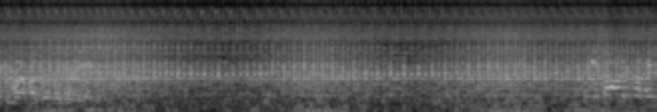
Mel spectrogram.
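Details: Hyundai Reina idling: light, rapid tapping a few times a second over the engine hum; engine knocking, cause not identified.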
